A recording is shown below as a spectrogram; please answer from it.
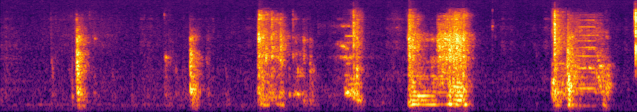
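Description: A home embroidery machine stitches a design onto a canvas tote bag in short mechanical bursts of whirring, stopping and starting in an irregular rhythm, fairly close and with no talk.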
